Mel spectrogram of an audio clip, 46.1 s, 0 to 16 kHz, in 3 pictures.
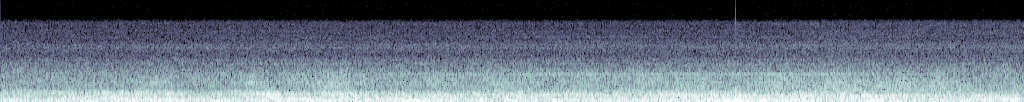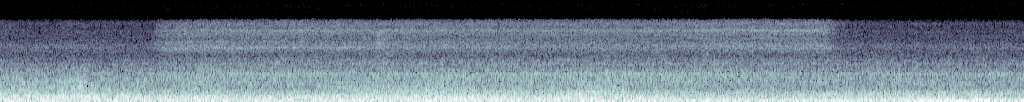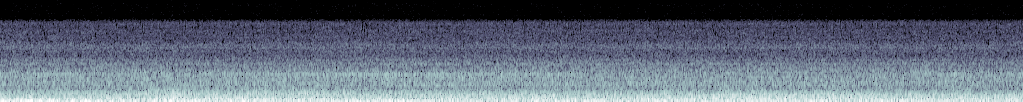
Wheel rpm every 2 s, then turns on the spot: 0, 0, 0, 0, 0, 0, 0, 0, 0, 0, 0, 0, 0, 0, 0, 0, 0, 0, 0, 0, 0, 0, 0.
none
